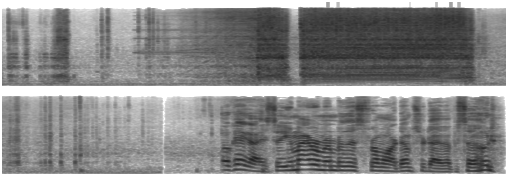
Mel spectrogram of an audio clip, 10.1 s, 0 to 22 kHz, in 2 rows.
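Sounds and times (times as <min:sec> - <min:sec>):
power drill driving a screw: 0:01.4 - 0:04.9.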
